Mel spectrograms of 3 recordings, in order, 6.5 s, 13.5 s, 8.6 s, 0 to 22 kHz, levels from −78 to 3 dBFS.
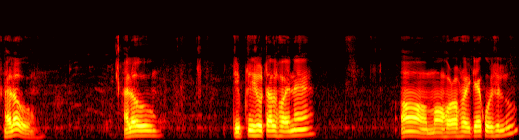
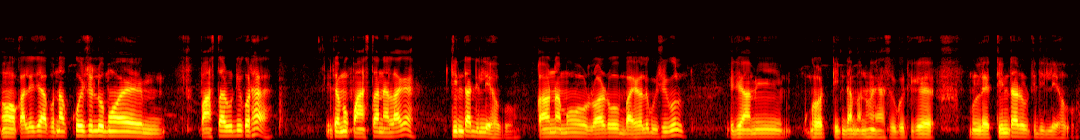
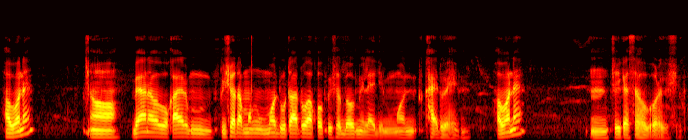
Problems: background sounds at intervals, continuous background conversations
